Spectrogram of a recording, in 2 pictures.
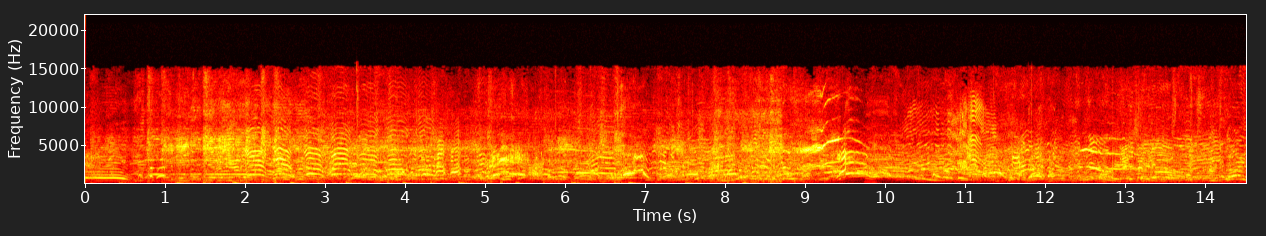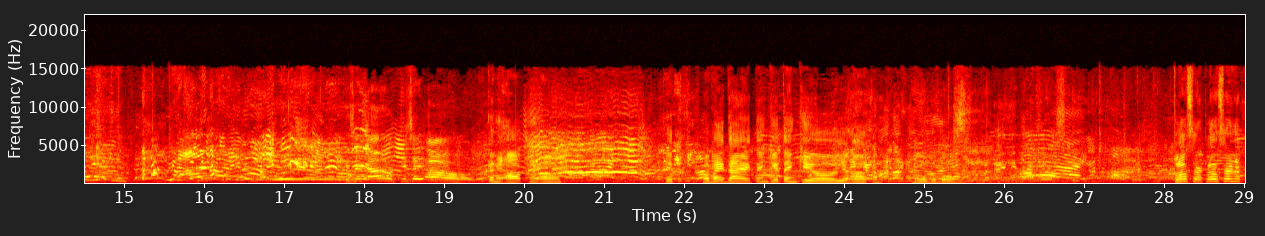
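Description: A crowd of children and women chatter and shout excitedly outdoors.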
